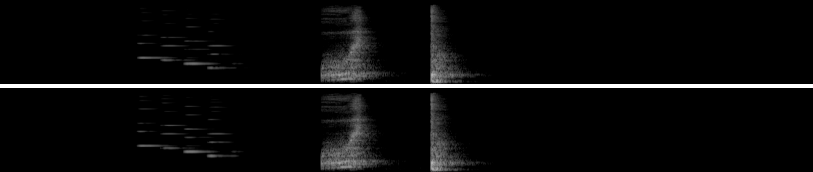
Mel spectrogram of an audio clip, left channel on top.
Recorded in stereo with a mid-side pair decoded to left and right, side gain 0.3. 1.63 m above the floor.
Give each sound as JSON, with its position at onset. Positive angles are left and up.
{"t": 1.4, "sound": "a ringtone", "azimuth_deg": -35, "distance_m": 5.0}
{"t": 3.2, "sound": "throat clearing", "azimuth_deg": -25, "distance_m": 1.4}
